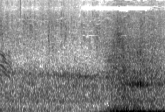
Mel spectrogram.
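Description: A large bird's wings flap and whoosh through the air.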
